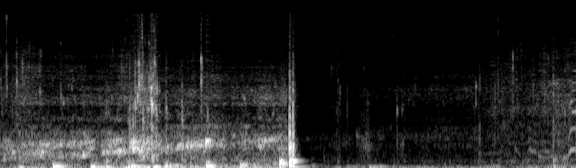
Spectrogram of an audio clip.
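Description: Swimming heard underwater through a GoPro's waterproof housing: muffled churning and bubbling of water with a low rumble. It cuts off suddenly a little past halfway, leaving a much quieter hiss.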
